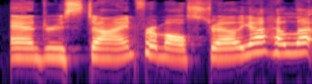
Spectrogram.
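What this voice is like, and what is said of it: Bad exaggerated Australian accent. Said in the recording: “I didn't even mean to do an Australian accent ... which is a terrible, terrible accent. It's like a Finding Nemo Australian accent”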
